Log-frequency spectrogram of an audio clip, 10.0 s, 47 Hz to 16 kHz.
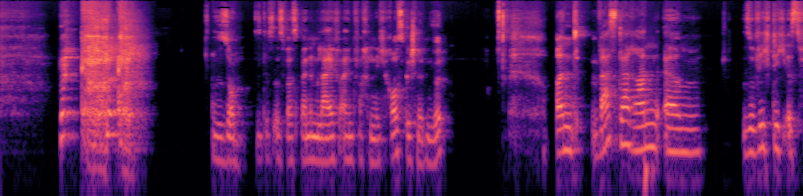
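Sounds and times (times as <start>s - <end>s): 
speech: 0.7s - 1.8s, 2.6s - 5.7s, 6.9s - 10.0s
person with a summer flu coughing harshly: 0.8s - 2.0s.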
